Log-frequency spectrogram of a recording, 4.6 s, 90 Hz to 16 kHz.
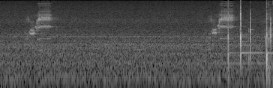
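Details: Southern grey shrike recorded in north Lanzarote, October 2018, giving two brief phrases of a thin high note followed by a scratchy, buzzy burst, the second phrase mixed with sharp clicks and knocks.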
